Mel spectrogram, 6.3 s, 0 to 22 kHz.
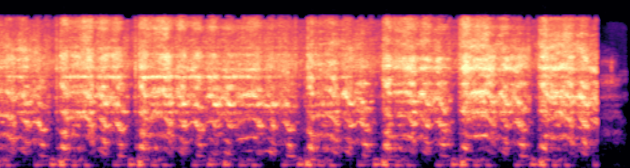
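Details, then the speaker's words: Car sitting about 40 years, newly hooked-up coil, points not cleaned, fuel fed to the carburetor. The starter churns unevenly with occasional coughs and backfires up the exhaust, but it never catches. Timing is suspected. Crank, no start. "backfired up the exhaust a couple times it's it's close you can tell it wants to start"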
